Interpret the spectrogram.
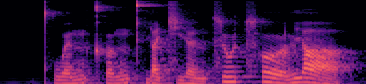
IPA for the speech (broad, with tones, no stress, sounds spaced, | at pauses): t̪ʰ w ə˧˥ n kʰ ɤ˧˥ ŋ t̪ʰ j ä˧ t͡ɕ j ɛ˨˩ n t͡s u˥ t͡sʰ o˥˧ ʊ̯ l j ä˥˩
